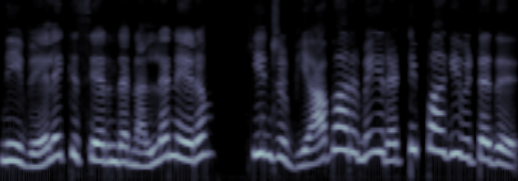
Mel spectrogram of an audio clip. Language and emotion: Tamil, happy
